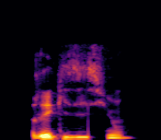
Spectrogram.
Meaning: requisition
- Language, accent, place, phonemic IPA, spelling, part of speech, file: French, France, Lyon, /ʁe.ki.zi.sjɔ̃/, réquisition, noun, LL-Q150 (fra)-réquisition.wav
